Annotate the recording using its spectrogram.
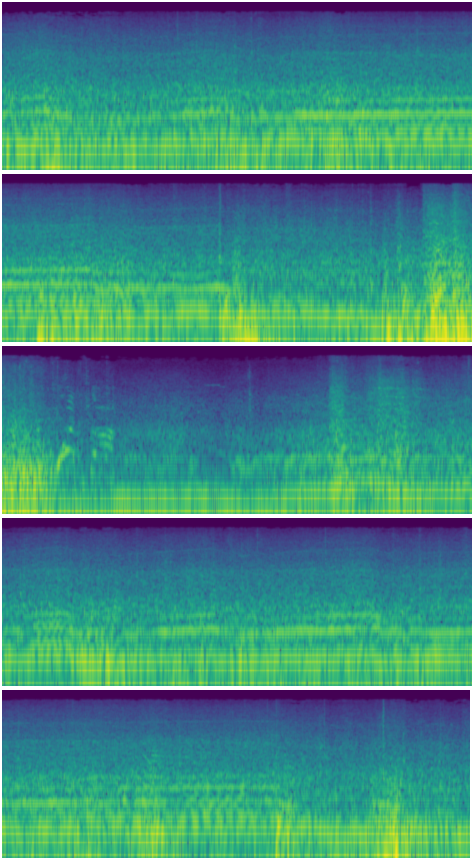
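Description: A sports car engine revs hard, shifting up through the gears.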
